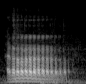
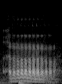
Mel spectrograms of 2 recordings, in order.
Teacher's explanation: Now, it's not like our British R, it's a rolled R. R. Technically called an alveolar trill.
